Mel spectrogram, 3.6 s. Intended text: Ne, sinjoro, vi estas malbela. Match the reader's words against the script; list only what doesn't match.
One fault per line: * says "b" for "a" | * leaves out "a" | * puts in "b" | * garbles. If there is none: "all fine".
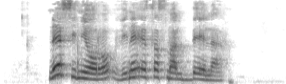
* puts in "ne"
